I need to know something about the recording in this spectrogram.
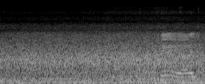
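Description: Passing car traffic on a multi-lane city street: a steady wash of tyre and engine noise from a batch of cars, growing slightly louder near the end as more cars come by.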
